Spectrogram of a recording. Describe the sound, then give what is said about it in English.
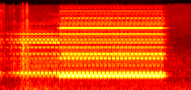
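An intercom door buzzer at a flat, pressed repeatedly by a man, sounds with a rapid, trilling mid-pitched drone, first softly for about a second, then louder and sustained for two more seconds before cutting off. “Seeing a light on, he goes back to pressing the buzzer.”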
